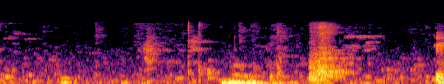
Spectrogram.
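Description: A man speaks quietly into a nearby microphone.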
